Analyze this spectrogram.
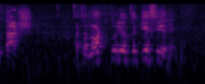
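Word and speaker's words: TASS: আমার ঠিক জানা নাই কারণ রাশিয়ান ভাষায় লেখা তো উচ্চারণটা হচ্ছে তাস আচ্ছা নর্থ কোরিয়া হচ্ছে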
